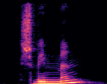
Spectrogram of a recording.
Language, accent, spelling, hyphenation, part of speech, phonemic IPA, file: German, Austria, schwimmen, schwim‧men, verb, /ˈʃvɪmən/, De-at-schwimmen.ogg
- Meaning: 1. to swim (to use swimming motions to move in the water) 2. to swim (for pleasure, as a sport, etc.) 3. to swim (a certain distance) 4. to transport by floating 5. to float, to be floating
